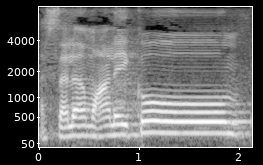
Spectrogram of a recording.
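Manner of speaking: "Assalamualaikum" dragged very long, high and loud at the end; over-stretched salam. Shown as a demonstration. Preacher mocking women who over-lengthen the salam, high and loud. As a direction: stretch the last syllable of "Assalamualaikum" far too long. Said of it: "dia buat ma'arik li sukun".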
